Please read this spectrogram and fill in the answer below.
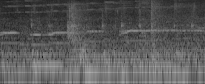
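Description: Background music: a steady repeating bass pattern under a high, held melody line.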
